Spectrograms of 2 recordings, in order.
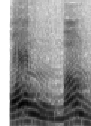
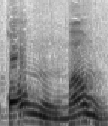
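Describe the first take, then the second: Both takes have the same delivery.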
